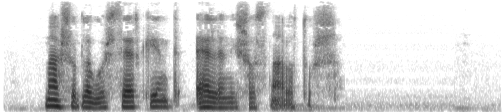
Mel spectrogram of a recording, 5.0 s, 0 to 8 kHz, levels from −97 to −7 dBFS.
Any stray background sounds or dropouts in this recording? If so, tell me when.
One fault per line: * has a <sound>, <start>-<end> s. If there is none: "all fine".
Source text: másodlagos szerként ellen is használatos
all fine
